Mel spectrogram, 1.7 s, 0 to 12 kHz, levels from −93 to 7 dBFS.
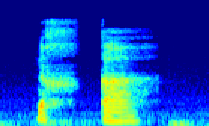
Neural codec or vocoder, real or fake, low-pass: none; real; 7.2 kHz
